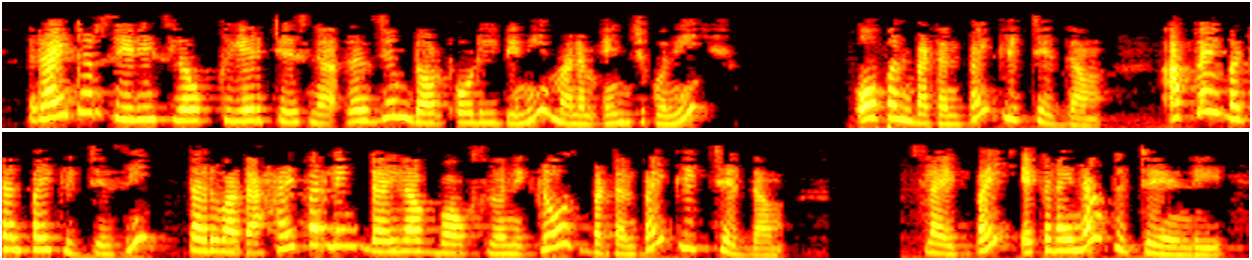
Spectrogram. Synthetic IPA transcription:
ɾɐjʈɐɾsiːɾiːslo̞ːkɾieːʈ̚t͡ʃe̞ːsinɐɾezjuːmɖaːʈoːɖiːʈinimɐnɐme̞ɲt͡ʃukoni | oːpɐnbɐʈɐnpɐjklik̚t͡ʃɛːd̪ːaːm | ɐ̰plɐjbɐʈɐnpɐjklik̚t͡ʃe̞ːsit̪ɐɾuʋaːt̪ɐhɐjpɐɾliŋk̚ɖɐjɐlaːɡ̚baːkslo̞ːniklo̞ːsbɐʈɐnpɐjklik̚t͡ʃɛːd̪ːaːm | slɐjʈ̚pɐjɛkːɐɽɐjnaːklik̚t͡ʃɛːjɐɳɖi

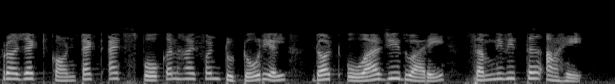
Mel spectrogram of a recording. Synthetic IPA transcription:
pɾɔd͡ʑek̚ʈkɔɳʈɛk̚ʈɛʈspokənɦajfəɳʈuʈoɾijəlɖɔʈoaɾd͡ʑiːd̪ʋaɾe | səmniʋit̪ːəʔaɦe

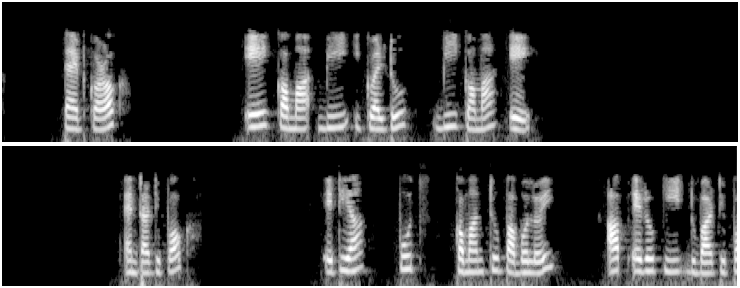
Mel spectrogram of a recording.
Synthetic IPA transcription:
tajpkɔɹɔk | ekɔmabiikwɛltu | bikɔmae | ɛ̰ntaɹtipɔk | etija | puts | kɔmantʊpabɔloj | a̰peɹokidubaɹtipɔ

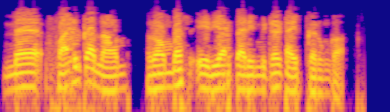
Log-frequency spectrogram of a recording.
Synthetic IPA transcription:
mɛ̃ːfaːɪɾkanaːmɾɔ̃ːmbəseːɾijaɾpɛːɾimiːʈəɾʈaɪp̚kɐɾũːŋɡa̰ː

